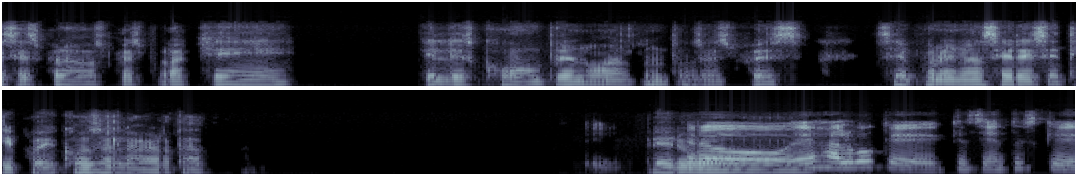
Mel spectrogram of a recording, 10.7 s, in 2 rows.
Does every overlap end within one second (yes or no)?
yes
